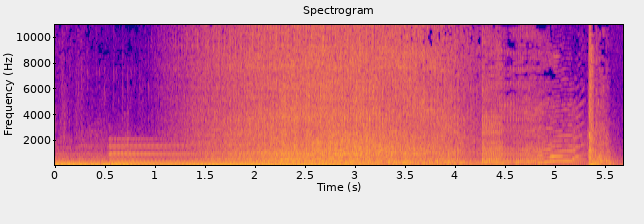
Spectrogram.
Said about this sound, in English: London, May 1938. The Cornish Riviera Express leaves Paddington Station for Penzance. Final stop, Penzance.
